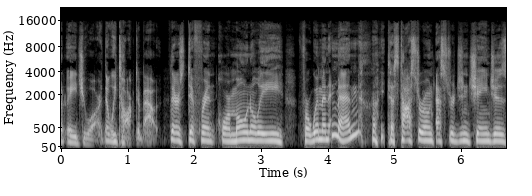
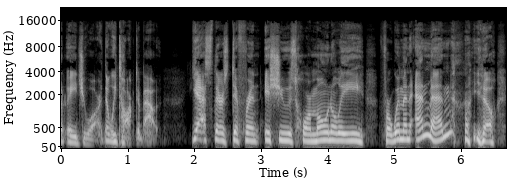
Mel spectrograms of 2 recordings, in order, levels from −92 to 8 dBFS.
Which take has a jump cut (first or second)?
first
